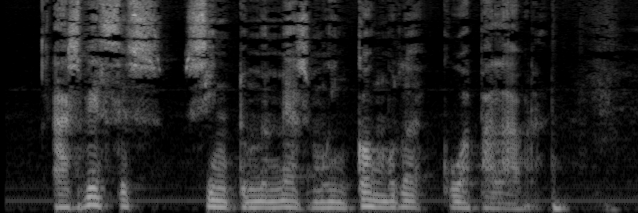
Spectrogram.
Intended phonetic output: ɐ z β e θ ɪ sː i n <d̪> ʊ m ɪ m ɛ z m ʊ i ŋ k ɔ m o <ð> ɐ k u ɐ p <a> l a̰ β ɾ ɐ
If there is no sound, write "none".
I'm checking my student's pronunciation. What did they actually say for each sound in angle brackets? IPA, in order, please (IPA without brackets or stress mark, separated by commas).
t̪, ð, a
